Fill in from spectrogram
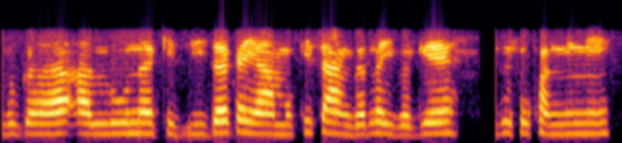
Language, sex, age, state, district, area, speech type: Manipuri, female, 30-45, Manipur, Kangpokpi, urban, conversation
